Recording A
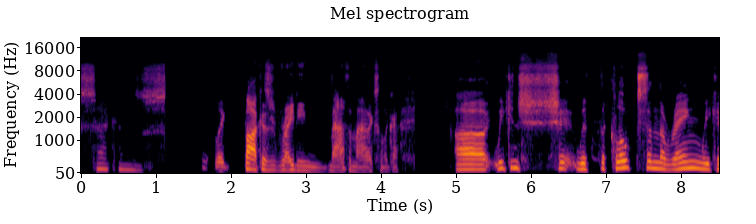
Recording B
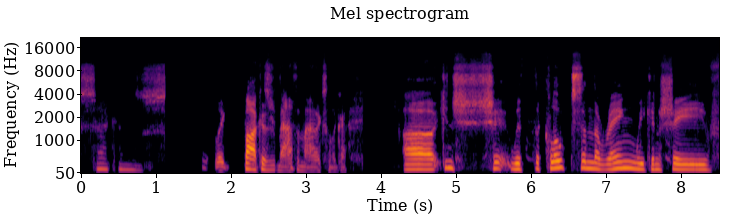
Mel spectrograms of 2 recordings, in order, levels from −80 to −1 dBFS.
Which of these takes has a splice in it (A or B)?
B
